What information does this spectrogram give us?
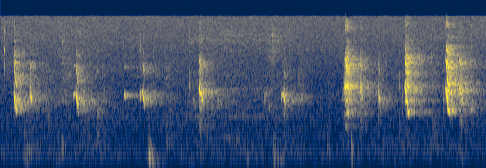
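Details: Pet cockatiel pair calling while mating: quick high chirps and short squeaky notes come in a steady string, about every half second, growing louder and denser toward the end, with soft low thumps beneath.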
